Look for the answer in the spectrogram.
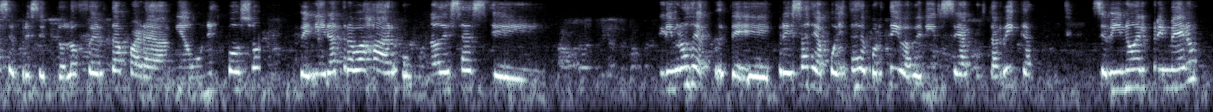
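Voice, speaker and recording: A woman's voice: high-pitched, noisy background. A Venezuelan woman, a panel guest, talking casually over a video call.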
